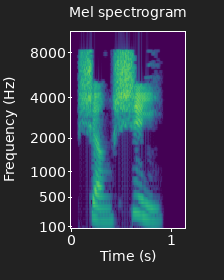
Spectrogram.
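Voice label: "省事", Mandarin Chinese; hsk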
